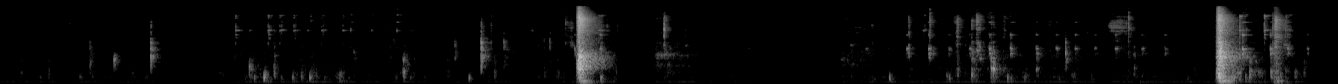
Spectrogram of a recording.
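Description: Plastic rod ends of RC car turnbuckles being pressed by hand onto ball studs, with small clicks and rattles of handling. A loud sharp snap about six seconds in and two more near the end are the rod ends popping onto the balls.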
